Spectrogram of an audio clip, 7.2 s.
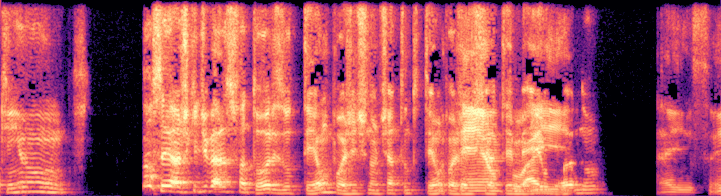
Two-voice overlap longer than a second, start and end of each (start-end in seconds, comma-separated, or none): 4.3-5.8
